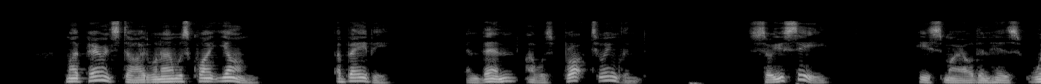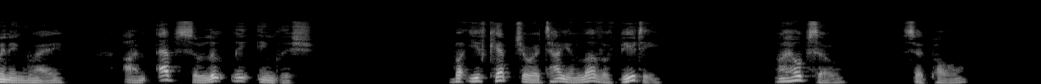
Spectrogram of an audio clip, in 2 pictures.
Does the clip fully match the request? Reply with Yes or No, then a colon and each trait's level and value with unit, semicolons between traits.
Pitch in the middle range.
No: low, 110 Hz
